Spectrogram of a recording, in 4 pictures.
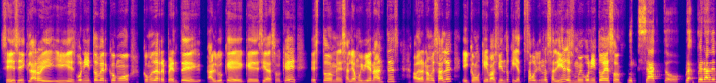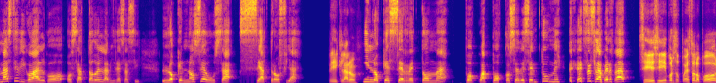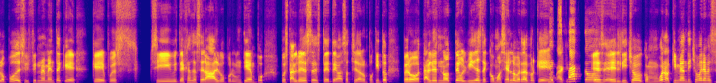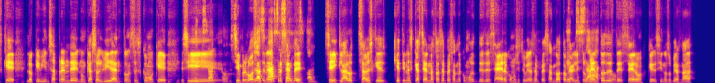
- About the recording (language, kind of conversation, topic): Spanish, podcast, ¿Cómo fue retomar un pasatiempo que habías dejado?
- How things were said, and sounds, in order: laughing while speaking: "Esa es la verdad"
